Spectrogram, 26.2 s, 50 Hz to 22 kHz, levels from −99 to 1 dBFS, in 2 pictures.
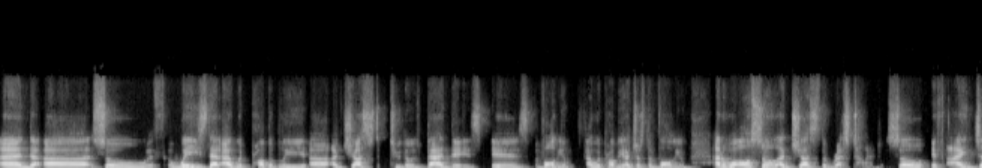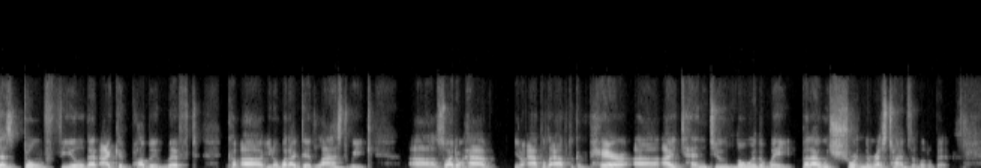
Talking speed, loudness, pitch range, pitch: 180 wpm, -25 LUFS, 105-125 Hz, 115 Hz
